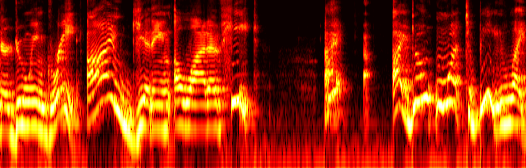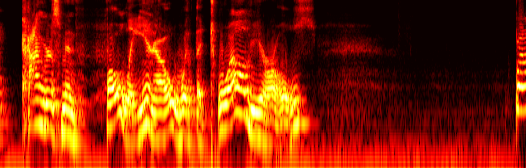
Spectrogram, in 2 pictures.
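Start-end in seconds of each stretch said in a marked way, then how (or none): none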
